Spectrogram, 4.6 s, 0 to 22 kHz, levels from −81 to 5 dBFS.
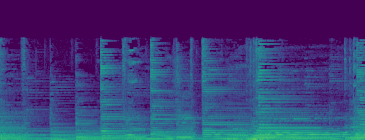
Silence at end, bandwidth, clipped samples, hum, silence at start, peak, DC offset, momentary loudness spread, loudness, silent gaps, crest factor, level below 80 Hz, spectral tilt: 0 s; 17 kHz; under 0.1%; none; 0 s; -8 dBFS; under 0.1%; 8 LU; -25 LUFS; none; 16 dB; -48 dBFS; -4.5 dB/octave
